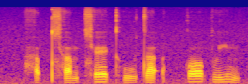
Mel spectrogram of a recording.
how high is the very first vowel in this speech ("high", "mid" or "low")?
low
